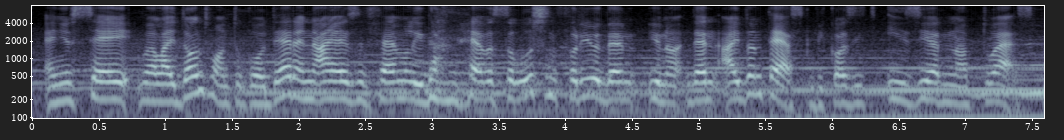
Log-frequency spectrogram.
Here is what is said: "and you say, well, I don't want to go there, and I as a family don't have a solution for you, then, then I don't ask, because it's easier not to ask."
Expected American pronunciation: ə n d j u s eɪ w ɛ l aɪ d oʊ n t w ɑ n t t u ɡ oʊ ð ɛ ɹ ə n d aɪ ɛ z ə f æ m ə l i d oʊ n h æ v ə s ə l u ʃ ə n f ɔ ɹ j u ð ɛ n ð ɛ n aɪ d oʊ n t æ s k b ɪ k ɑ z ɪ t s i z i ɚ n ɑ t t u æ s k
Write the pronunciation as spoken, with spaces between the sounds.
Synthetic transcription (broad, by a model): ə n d j u s eɪ w ɛ l aɪ d oʊ n t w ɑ n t t u ɡ oʊ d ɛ ɹ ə n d aɪ ɛ z ə f æ m ə l i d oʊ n h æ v ə s ə l u ʃ ə n f ɔ ɹ j u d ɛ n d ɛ n aɪ d oʊ n t æ s k b ɪ k ɑ z ɪ t s i z i ɚ n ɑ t t u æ s k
